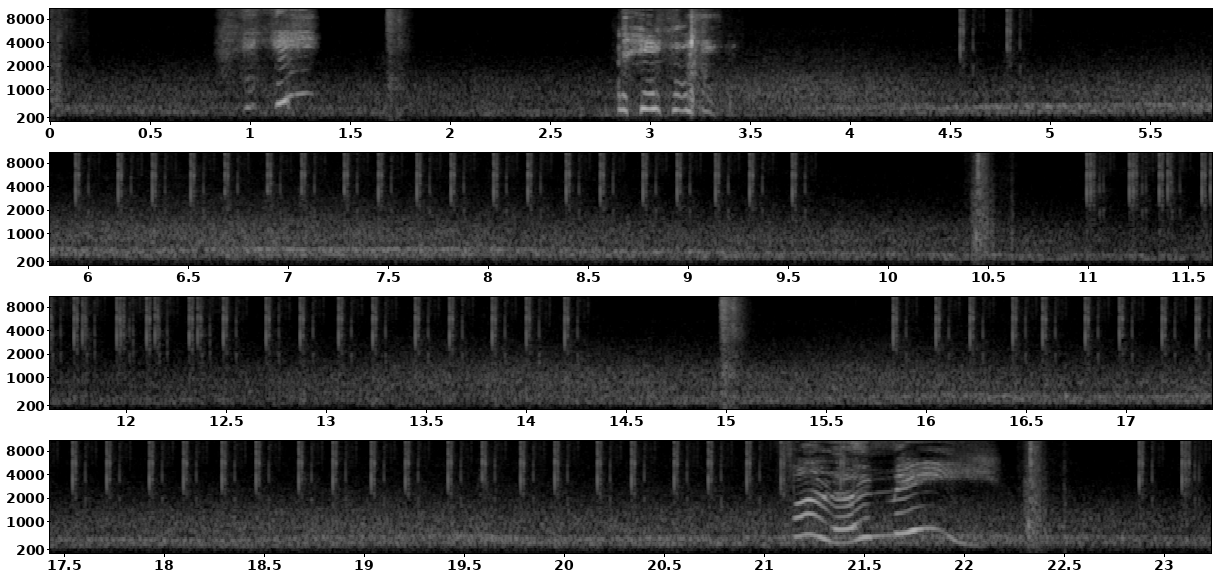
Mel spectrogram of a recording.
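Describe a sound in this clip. A young child speaks cheerfully in short bursts.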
